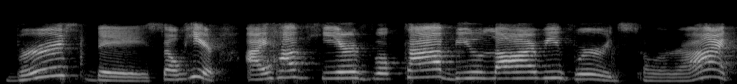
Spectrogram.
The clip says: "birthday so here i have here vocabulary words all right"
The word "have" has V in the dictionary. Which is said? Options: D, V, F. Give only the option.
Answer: V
